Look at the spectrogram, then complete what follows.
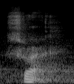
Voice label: "what", Kuman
